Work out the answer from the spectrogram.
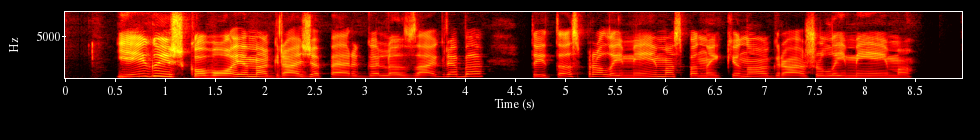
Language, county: Lithuanian, Klaipėda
